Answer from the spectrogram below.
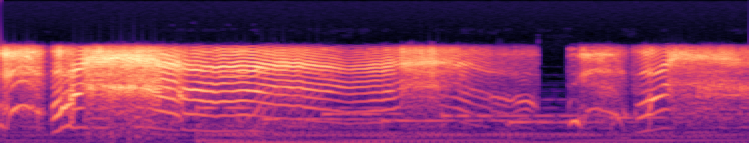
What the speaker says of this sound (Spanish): El llanto del bebé se seguía escuchando.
